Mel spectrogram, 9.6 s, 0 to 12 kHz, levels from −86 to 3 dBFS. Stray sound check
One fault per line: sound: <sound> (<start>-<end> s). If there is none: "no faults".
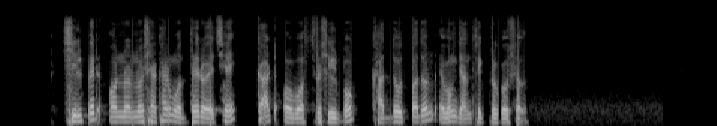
no faults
